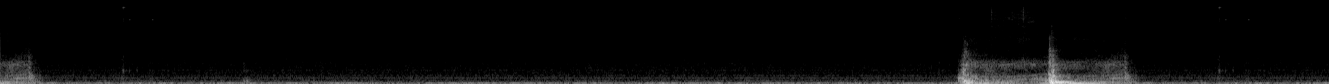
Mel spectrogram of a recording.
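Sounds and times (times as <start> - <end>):
windshield wiper: 0.0 - 0.4, 9.6 - 11.4.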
